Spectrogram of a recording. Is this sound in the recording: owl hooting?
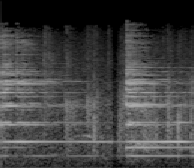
no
